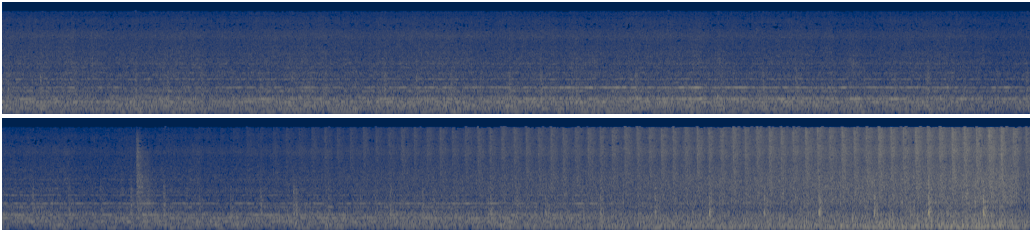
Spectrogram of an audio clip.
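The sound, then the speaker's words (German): A millstone in a mill grinds grain kernels in a continuous, heavy rumble with a faint singing, bright, clear ringing tone from the stone woven through it. The noise stays steady, swelling a little louder near the end, with no voices. “Ich mag besonders gern das eigentliche Rauschen des Mahlsteins, das eigentliche Geräusch, wenn, wenn der Stein die Körner zermalt, das hat was Singendes, weil der Stein so einen, so einen hellen, klaren Ton dabei gibt.”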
